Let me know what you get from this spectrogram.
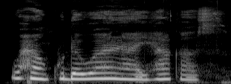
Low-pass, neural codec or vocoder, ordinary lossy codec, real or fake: none; vocoder, 44.1 kHz, 128 mel bands every 256 samples, BigVGAN v2; none; fake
